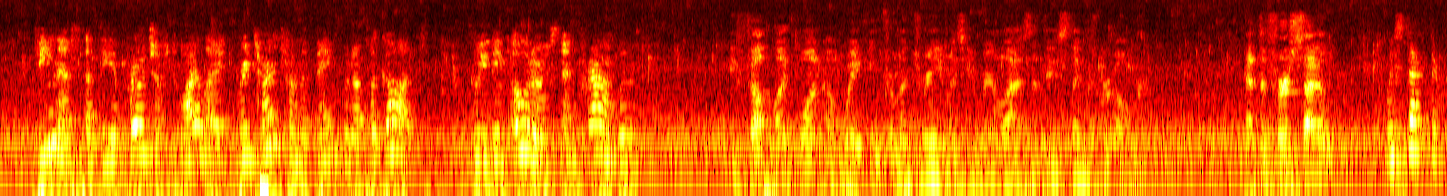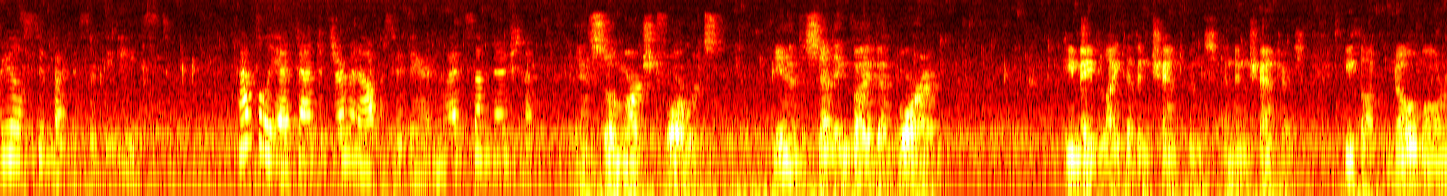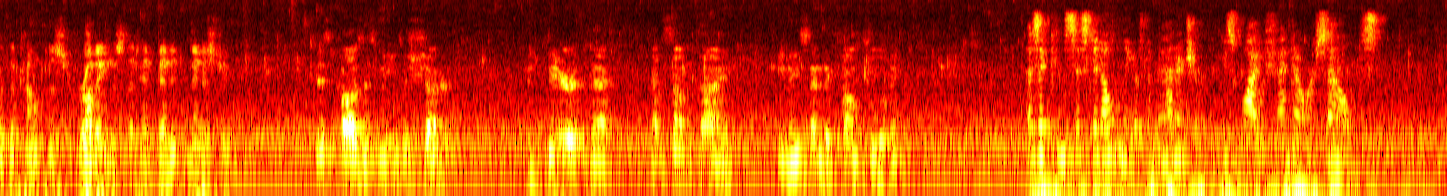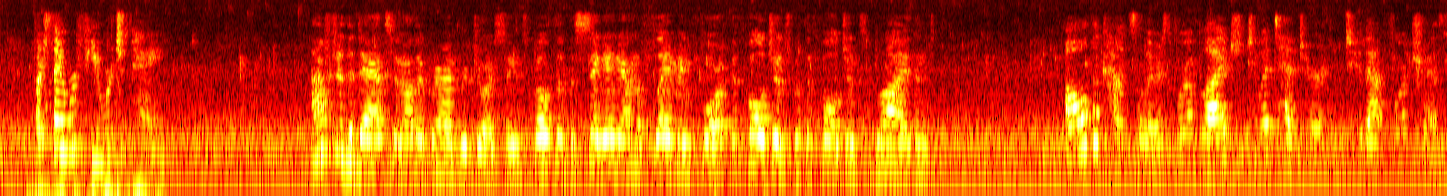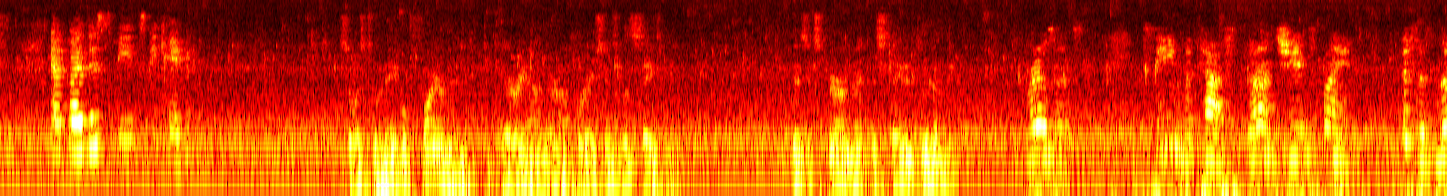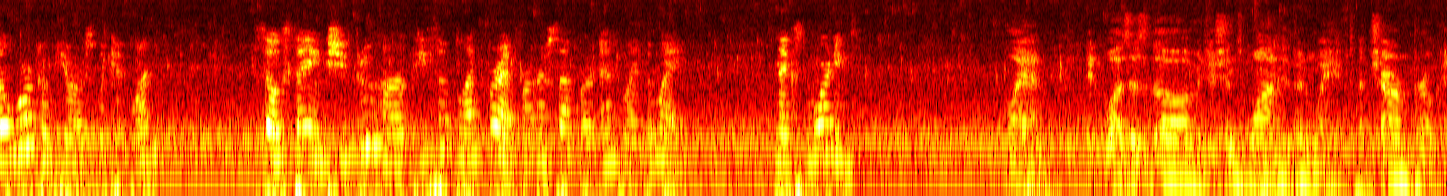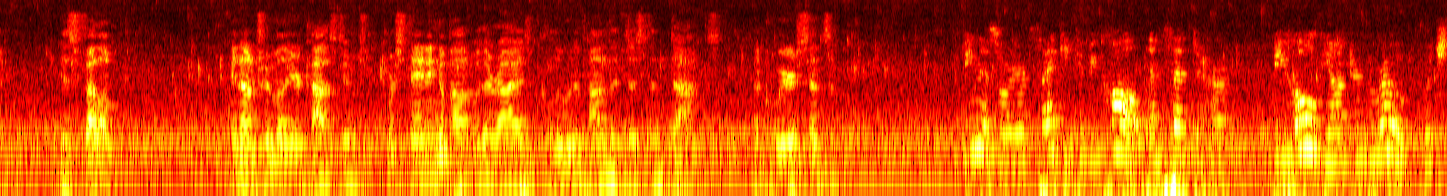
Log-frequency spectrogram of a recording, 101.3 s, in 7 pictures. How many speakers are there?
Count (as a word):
ten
